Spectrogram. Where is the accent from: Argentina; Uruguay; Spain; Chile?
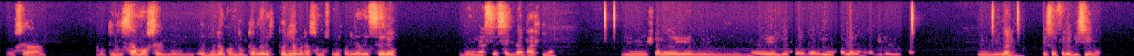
Argentina; Mar del Plata, Buenos Aires Province; born there; Yo nací acá en Mar del Plata en el año 88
